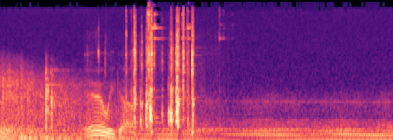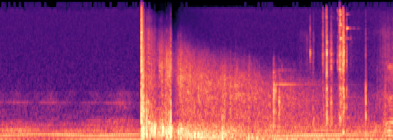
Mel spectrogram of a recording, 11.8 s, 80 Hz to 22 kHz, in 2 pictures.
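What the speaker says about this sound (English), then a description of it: "So, that was 6 rounds. That was 6 rounds at 500 yards." Rifle shots fired at a distant target 500 yards away outdoors, several sharp cracks in short clusters separated by a long quiet stretch of steady background hum, with a brief spoken word near the start.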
